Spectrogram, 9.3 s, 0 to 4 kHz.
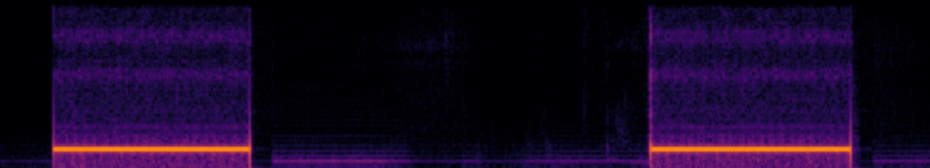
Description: Ringback tone (North America), 440 + 480 Hz.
